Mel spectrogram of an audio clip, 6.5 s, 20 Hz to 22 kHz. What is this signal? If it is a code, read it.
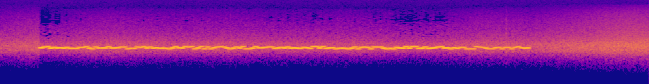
Multi-tone FSK (Olivia or MFSK type), about 250 Hz wide, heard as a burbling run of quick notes, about 31.25 baud.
